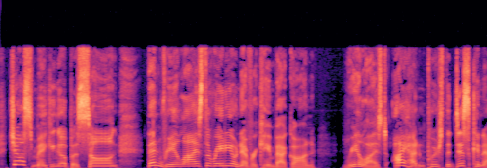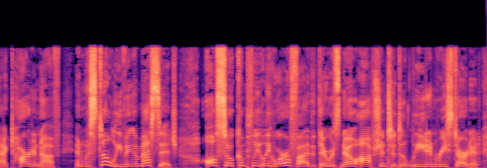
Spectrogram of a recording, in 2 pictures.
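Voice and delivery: ordinary talk, nothing marked

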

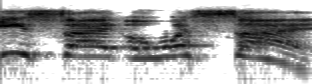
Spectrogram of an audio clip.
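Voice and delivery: put-on Ghanaian accent. Retelling a Ghanaian gentleman's question to the speaker, in a heavy Ghanaian accent. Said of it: "in a heavy accent".

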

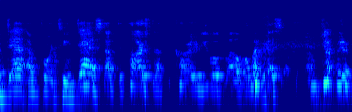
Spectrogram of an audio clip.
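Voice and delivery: worked-up, excited, high-pitched, urgent. Retelling what they said to dad at fourteen on seeing a ufo, acting out excitement.

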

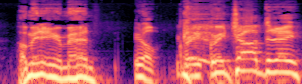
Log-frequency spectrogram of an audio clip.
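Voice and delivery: put-on grumbly old coach voice. Imagining a grumbly coach's locker-room speech: grumbly Mike McCarthy voice. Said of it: "an old, grumbly Mike McCarthy be like".

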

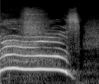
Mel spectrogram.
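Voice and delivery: play-acted, very high-pitched yelling at full strength. A parent retelling calling out to the kids at home, retelling a yell. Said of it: "So I'm yelling like".

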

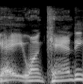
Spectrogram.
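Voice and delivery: put-on creepy old man voice. Showing how a remark comes across: imitating a creepy old man. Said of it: "like a creepy old man".

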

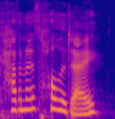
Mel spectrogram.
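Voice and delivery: fake high British accent. Wishing to sound British while saying goodbye: put-on British accent. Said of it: "I wish we were British so I could be like".

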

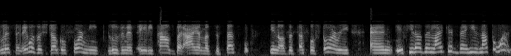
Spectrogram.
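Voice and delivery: ordinary talk, nothing marked

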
